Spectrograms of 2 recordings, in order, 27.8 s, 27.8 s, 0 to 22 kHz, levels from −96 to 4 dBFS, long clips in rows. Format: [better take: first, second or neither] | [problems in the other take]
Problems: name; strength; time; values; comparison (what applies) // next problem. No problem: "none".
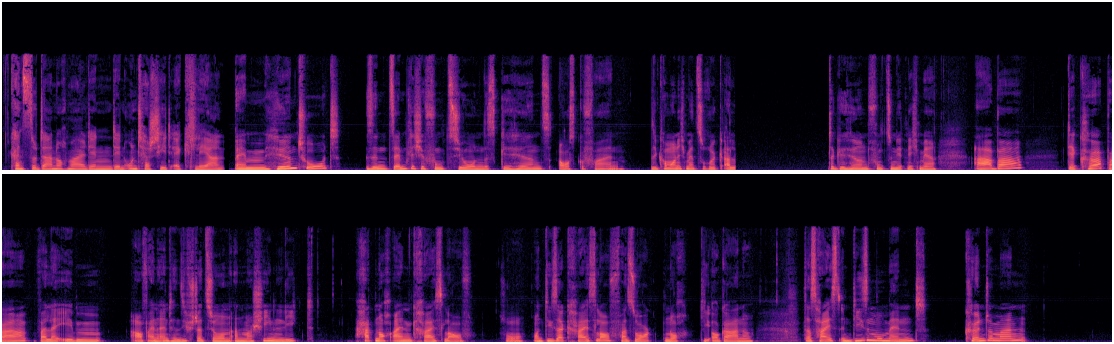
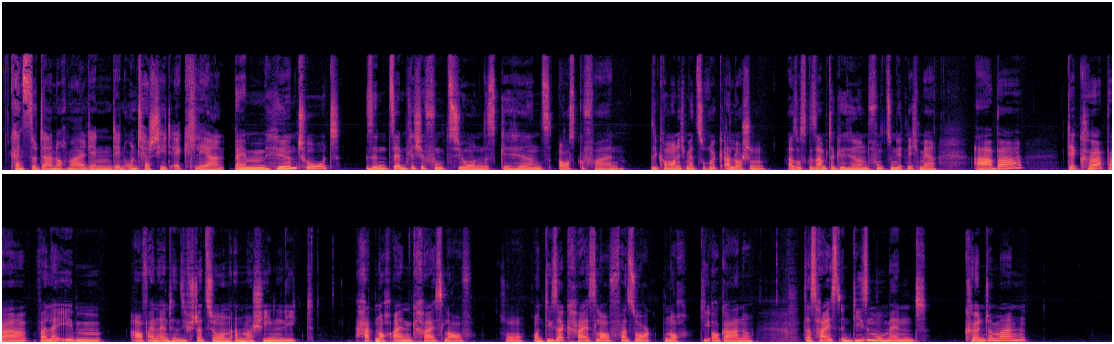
second | audio cutting out; at 9 s for 1 s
